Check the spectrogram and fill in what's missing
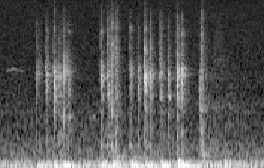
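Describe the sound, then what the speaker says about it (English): Rapid, uneven keystrokes on a computer keyboard in bursts of clattering taps, fairly close and moderately quiet, with a faint low hum underneath and no talking. "You can hear me typing away. I still can't type properly on this keyboard."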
